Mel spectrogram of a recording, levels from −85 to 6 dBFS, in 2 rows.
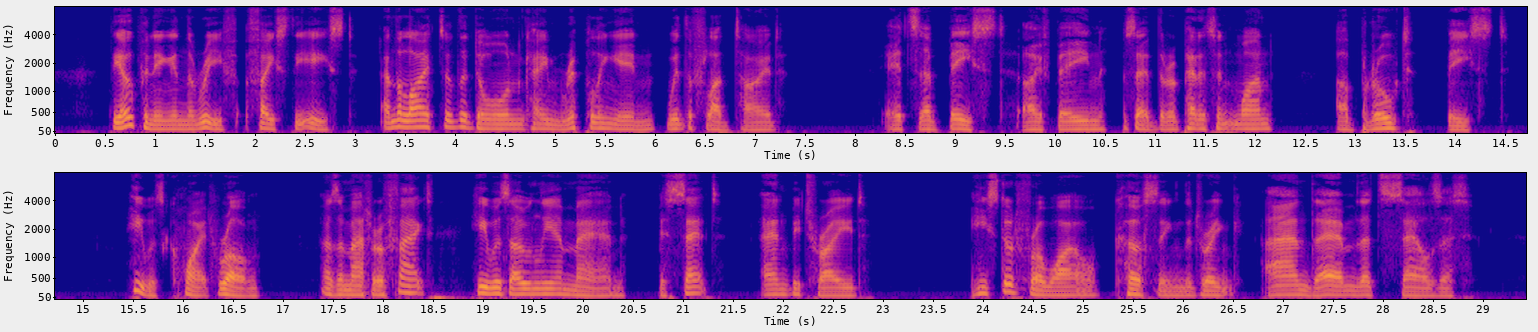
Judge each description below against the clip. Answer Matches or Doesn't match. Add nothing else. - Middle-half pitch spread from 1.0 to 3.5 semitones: Doesn't match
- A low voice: Matches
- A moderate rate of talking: Doesn't match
